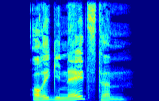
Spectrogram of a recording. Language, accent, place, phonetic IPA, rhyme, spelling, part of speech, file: German, Germany, Berlin, [oʁiɡiˈnɛlstəm], -ɛlstəm, originellstem, adjective, De-originellstem.ogg
- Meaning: strong dative masculine/neuter singular superlative degree of originell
